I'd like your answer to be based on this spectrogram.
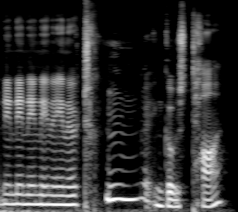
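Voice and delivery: ordinary talk, nothing marked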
